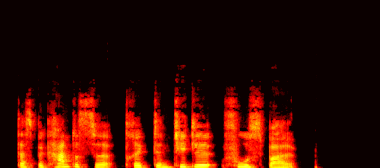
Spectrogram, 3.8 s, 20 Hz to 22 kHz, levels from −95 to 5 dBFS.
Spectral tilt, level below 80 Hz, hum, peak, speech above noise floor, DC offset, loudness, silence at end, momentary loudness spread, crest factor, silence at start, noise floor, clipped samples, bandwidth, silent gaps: -4 dB/octave; -70 dBFS; none; -2 dBFS; over 67 dB; under 0.1%; -23 LUFS; 0.85 s; 6 LU; 22 dB; 0.2 s; under -90 dBFS; under 0.1%; 9.8 kHz; none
